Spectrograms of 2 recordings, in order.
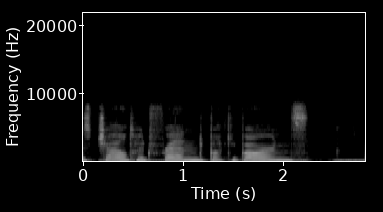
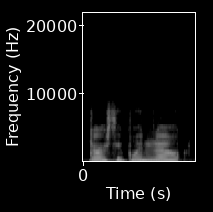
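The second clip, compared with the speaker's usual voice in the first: ordinary delivery, nothing marked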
